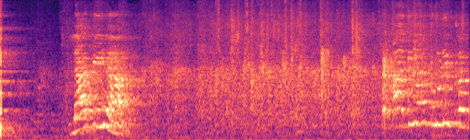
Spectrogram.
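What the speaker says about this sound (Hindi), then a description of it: "तालियां थोड़ी कमजोर लगी मुझे, जोरदार तालियां होनी चाहिए" Audience applause at a Jharkhand government appointment letter ceremony, a short burst of clapping swelling early, easing into a steady hum of crowd noise and voices, then a second fuller round rising near the end.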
